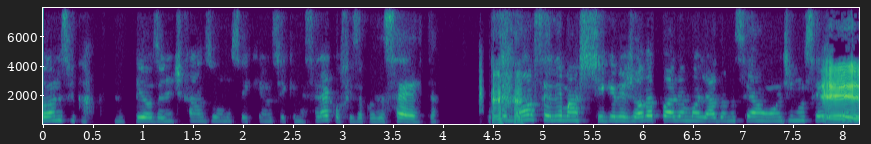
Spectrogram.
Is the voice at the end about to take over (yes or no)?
yes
